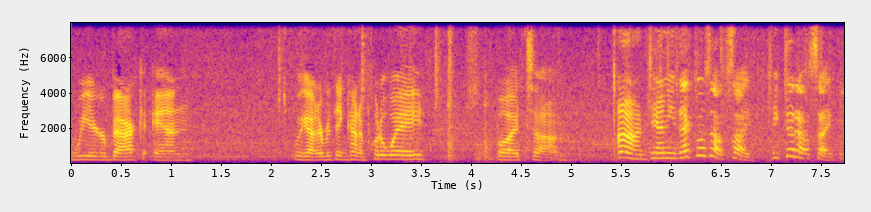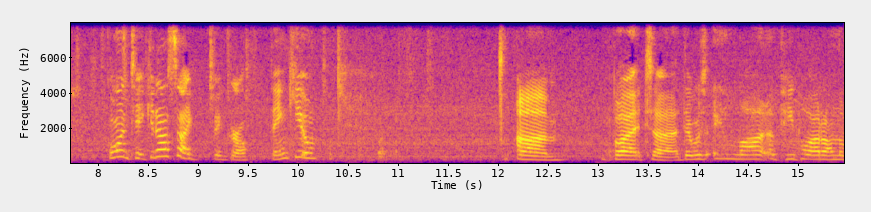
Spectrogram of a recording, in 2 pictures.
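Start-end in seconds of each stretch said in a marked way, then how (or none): 5.5-10.2 talking to the dog. Real, not acted.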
